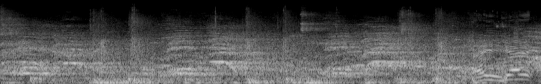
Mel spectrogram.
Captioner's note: crowd chanting defense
